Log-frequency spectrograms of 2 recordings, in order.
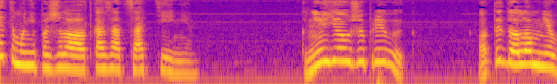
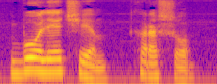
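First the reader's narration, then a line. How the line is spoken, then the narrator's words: Sudden odd snort. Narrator (Russian): Вдруг странно хмыкнул Гор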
